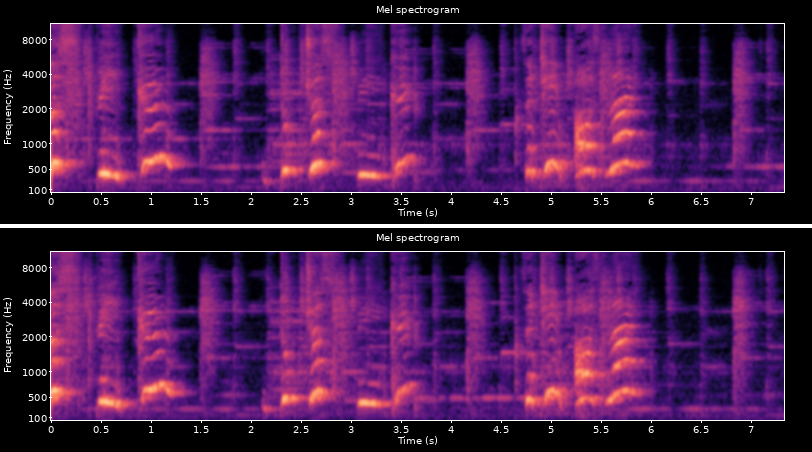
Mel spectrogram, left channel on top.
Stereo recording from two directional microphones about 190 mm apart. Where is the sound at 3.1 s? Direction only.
10° left (ahead or behind).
